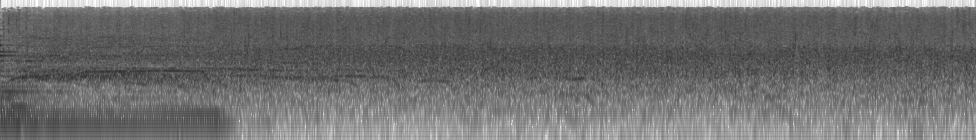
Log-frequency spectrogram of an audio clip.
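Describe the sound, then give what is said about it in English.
A large audience in Richmond claps along to a song, loudly, steadily and slightly out of time, in a dense wash of hands. The tail of the sung song and its accompaniment cuts off in the first couple of seconds. “And who knew that the people of Richmond could clap along slightly out of time like that?”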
